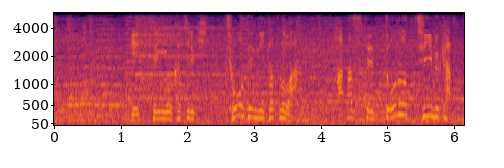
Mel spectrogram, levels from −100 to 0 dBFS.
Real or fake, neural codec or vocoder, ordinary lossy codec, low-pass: real; none; none; 5.4 kHz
